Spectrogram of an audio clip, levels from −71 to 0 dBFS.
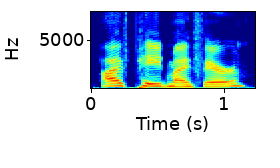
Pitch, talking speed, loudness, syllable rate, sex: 240 Hz, 195 wpm, -15 LUFS, 5.1 syllables/s, female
